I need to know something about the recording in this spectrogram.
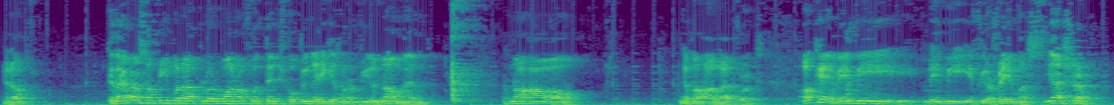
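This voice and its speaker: A young man, a content creator, chatting casually and emphatically, repeating his words and swearing freely. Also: on the high side. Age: young adult. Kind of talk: casual chat during a mukbang. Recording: echoey room, distant mic, background music.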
